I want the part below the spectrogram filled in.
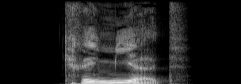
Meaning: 1. past participle of kremieren 2. inflection of kremieren: third-person singular present 3. inflection of kremieren: second-person plural present 4. inflection of kremieren: plural imperative
- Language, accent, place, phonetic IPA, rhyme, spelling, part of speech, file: German, Germany, Berlin, [kʁeˈmiːɐ̯t], -iːɐ̯t, kremiert, verb, De-kremiert.ogg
